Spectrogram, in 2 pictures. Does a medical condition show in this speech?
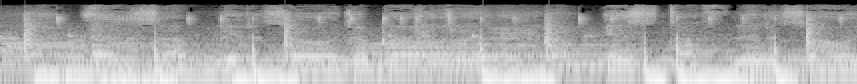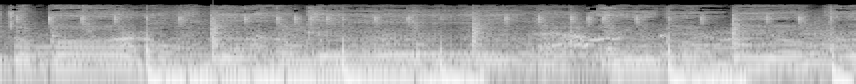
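No.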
